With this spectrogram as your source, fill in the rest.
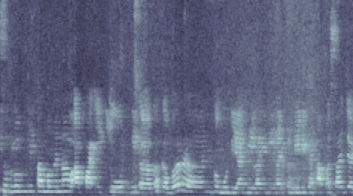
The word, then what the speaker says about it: kekeberen: Nah, mungkin kalau misalnya kita baca secara bahasa Indonesia yang baik dan benar, itu pasti kita membacanya itu dengan kata E. Hurufnya itu E. Jadi kekeberen gitu ya.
